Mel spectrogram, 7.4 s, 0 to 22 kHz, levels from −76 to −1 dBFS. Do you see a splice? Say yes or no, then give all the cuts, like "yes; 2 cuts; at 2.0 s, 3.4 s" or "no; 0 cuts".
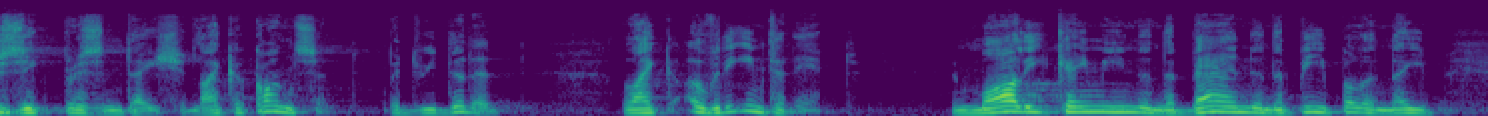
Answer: no; 0 cuts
